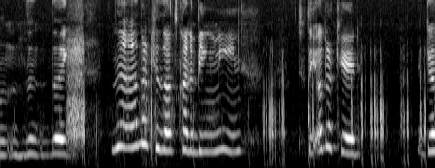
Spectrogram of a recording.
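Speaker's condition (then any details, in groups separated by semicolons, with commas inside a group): Cerebral palsy; spastic, uses wheelchair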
